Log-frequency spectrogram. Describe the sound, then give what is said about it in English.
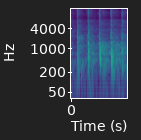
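A voice imitates the pricking of cellophane on a microwave dinner with five quick, soft, evenly spaced popping clicks. “Bing! I wonder what that was. That was the pricking of the cellophane.”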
